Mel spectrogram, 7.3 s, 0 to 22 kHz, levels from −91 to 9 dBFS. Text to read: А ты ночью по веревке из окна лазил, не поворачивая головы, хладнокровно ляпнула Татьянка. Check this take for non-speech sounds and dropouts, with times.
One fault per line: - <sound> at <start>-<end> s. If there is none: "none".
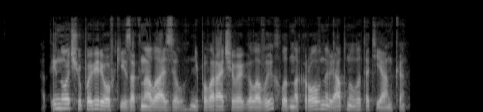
none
